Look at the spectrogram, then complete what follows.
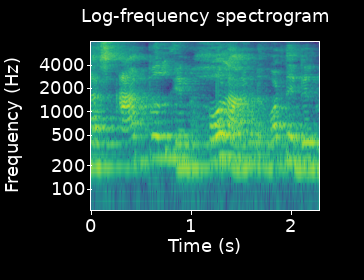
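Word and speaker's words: Appel: this particular village name is a double p e l but then pronounced as apple and the original brand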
